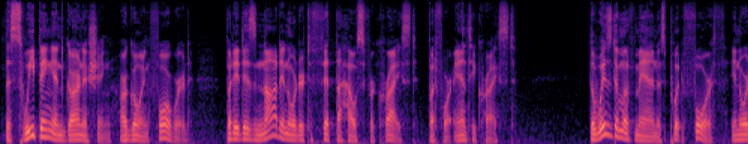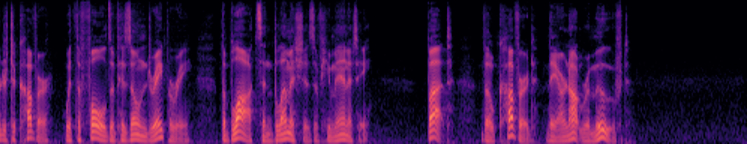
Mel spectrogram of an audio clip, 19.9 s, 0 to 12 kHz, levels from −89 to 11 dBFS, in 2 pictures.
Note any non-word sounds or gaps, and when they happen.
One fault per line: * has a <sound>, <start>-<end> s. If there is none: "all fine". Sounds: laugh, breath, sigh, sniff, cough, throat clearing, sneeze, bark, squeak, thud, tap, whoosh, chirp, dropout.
all fine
